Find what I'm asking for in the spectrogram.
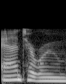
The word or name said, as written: anteroom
